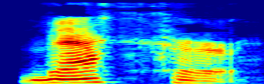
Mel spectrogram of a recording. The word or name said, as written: macher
